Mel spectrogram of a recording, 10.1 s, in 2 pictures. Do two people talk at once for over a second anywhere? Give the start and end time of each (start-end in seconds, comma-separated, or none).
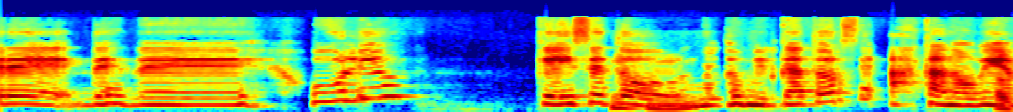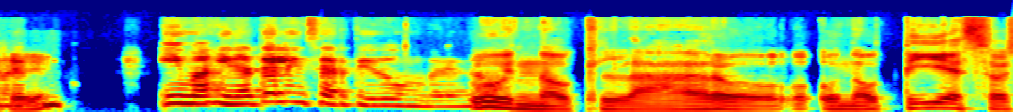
none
